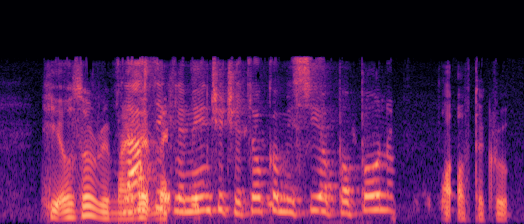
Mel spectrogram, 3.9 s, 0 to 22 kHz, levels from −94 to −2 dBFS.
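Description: From 1.22 to 3.37 s the speech ducks by around 35 dB and breaks up, likely speech suppressed in double talk.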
